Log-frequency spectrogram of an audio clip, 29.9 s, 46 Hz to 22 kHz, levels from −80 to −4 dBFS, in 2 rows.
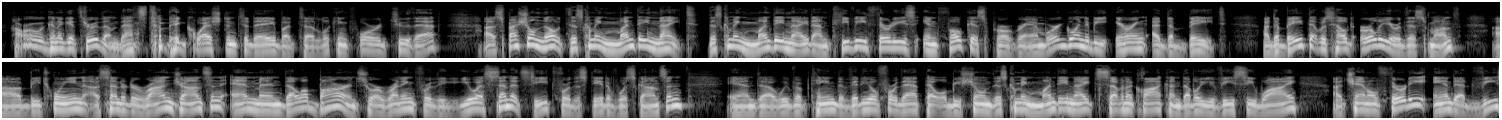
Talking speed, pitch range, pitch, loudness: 200 wpm, 105-140 Hz, 120 Hz, -25 LUFS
